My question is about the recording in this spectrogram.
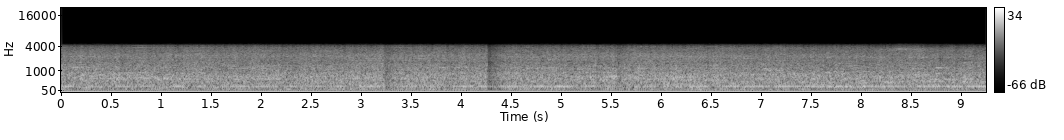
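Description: Steady background din inside a large supermarket: a constant low hum under a dense, even noise, dipping briefly twice near the middle, with no clear voices.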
